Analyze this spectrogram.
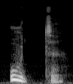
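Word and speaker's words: août: options because uh well two options are acceptable in French the first one you don't pronounce the final t o o second one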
